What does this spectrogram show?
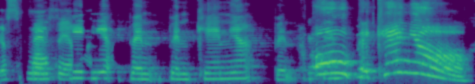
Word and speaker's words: pequeño: That's got an ñ. So that's a good one to bring up now. Pequeño means small in size. Some people get pequeño confused with this word here.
